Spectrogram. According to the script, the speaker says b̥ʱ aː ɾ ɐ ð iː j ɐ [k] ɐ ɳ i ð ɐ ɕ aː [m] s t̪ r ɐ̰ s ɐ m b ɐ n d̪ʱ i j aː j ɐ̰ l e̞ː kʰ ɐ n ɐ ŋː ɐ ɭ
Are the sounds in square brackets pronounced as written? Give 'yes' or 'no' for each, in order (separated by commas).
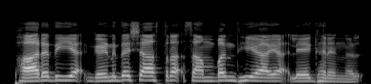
no, no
